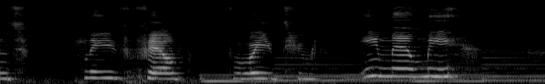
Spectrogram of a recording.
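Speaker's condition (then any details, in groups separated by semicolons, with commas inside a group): Cerebral palsy; uses crutches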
